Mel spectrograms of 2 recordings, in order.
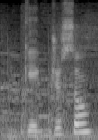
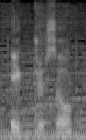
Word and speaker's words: Yggdrasil: Don't pronounce the Y in Yggdrasil. Gigdrasil? Treat it like an I. Yggdrasil.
